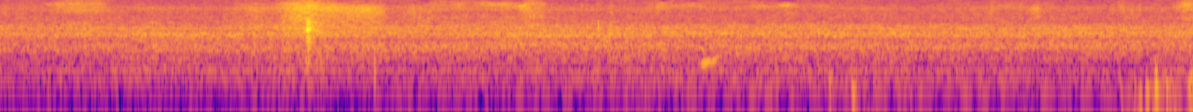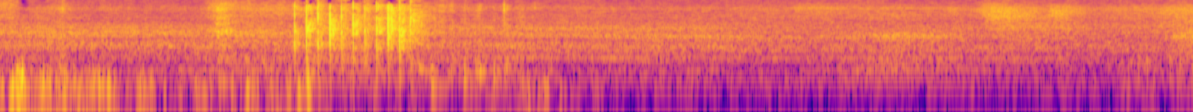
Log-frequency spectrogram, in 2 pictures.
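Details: Indoor rustling and handling noises with a short burst of shuffling, and no animal call.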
